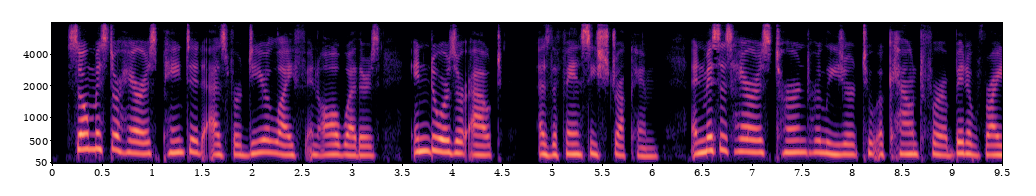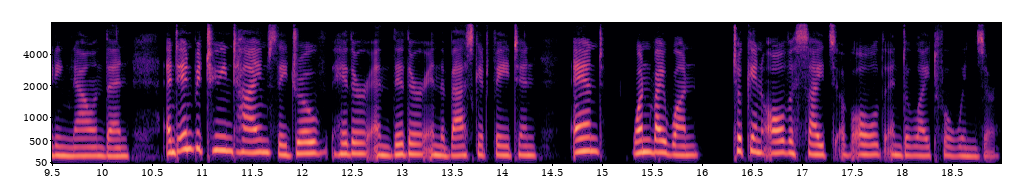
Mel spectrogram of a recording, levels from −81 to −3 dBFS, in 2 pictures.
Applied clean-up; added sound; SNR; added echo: none; none; none; none.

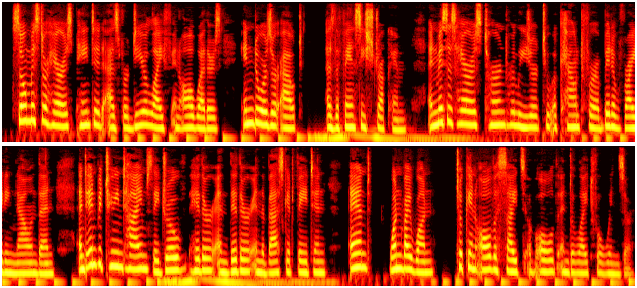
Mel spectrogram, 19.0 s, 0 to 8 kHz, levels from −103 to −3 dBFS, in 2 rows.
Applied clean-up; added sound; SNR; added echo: classical method Wiener filter.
